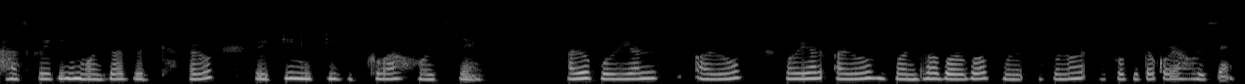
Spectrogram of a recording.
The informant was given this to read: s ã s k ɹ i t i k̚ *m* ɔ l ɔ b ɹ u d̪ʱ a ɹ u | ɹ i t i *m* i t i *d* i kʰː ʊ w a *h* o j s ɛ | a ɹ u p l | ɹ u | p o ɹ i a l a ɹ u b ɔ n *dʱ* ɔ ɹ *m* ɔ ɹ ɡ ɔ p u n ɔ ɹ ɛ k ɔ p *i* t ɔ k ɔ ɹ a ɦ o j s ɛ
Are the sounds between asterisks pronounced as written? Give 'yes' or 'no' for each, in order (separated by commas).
yes, no, yes, yes, yes, no, yes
